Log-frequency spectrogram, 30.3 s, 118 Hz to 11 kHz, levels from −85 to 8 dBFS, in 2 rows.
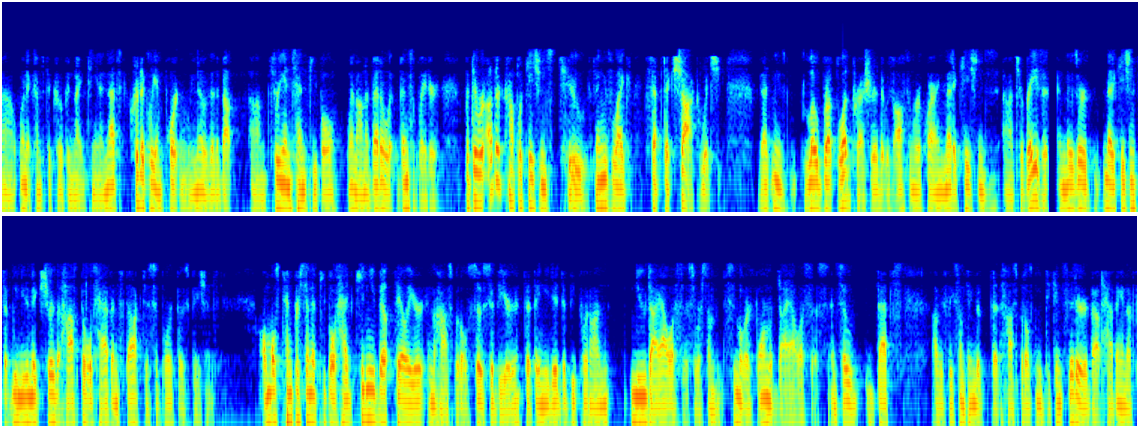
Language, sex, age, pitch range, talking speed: English, male, 40-59, 90-115 Hz, 215 wpm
